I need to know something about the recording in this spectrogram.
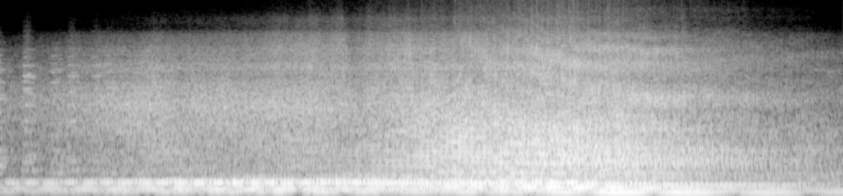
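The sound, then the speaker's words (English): A propeller airplane's engine drones loudly and steadily at the Shelbyville, Tennessee airport, its low harmonic hum swelling slightly in the middle before easing off, with no voices. “Come along and join me at the Shelbyville, Tennessee Airport”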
